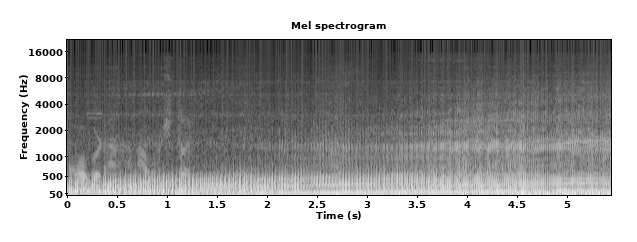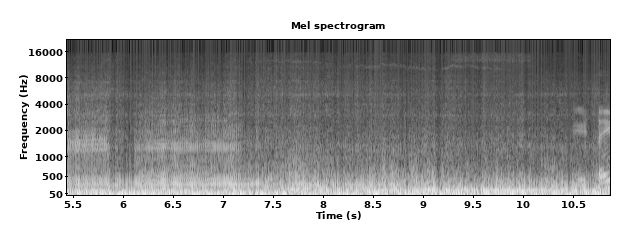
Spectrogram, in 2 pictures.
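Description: A car drives past close by, its engine note sweeping and shifting pitch as it passes, loud over steady road rumble, with people talking throughout.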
